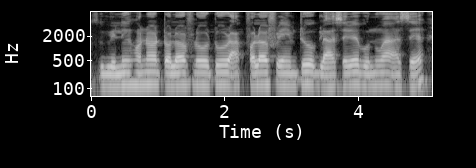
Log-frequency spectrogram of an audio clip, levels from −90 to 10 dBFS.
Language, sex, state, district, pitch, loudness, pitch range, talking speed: Assamese, male, Assam, Sonitpur, 125 Hz, -16 LUFS, 120-125 Hz, 150 wpm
